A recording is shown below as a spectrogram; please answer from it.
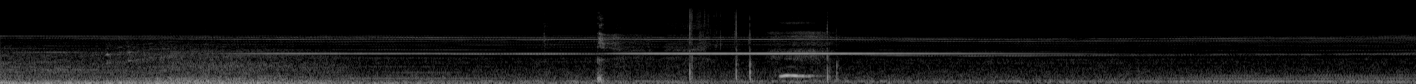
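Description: Anime episode soundtrack playing at a moderate level: background music with a long held high tone over a low rumble, and a few sharp hits between about six and eight seconds in.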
